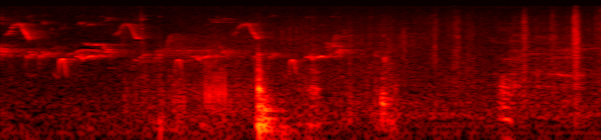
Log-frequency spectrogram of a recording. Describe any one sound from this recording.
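A man climbs out of a jeep with a thump.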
